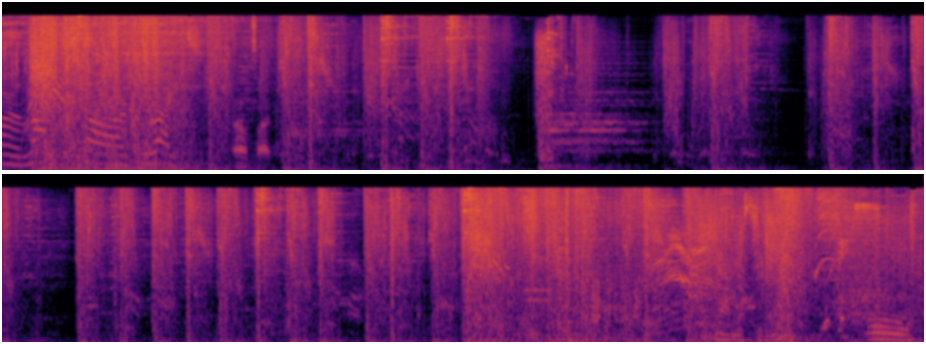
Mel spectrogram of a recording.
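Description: Game sound effects whoosh and clash.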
